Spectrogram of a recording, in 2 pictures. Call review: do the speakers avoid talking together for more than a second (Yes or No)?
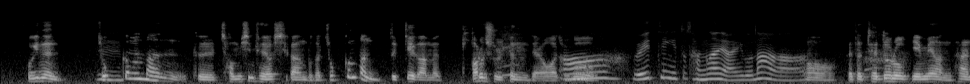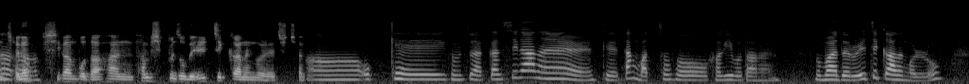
Yes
